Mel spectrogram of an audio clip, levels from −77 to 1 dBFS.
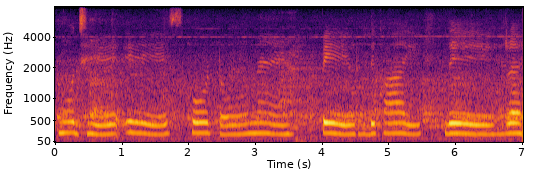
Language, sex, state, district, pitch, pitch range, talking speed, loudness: Hindi, female, Madhya Pradesh, Umaria, 215 Hz, 205-225 Hz, 70 wpm, -15 LUFS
